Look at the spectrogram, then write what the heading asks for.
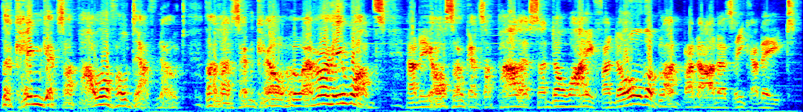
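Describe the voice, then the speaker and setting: Boastful death-god king, high and booming, read by a man. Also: normal speed, gravelly, hardly any pauses, a bit bright, faint music behind.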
